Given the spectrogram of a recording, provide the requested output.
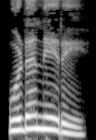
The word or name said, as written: ಒಡನೆರೆ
